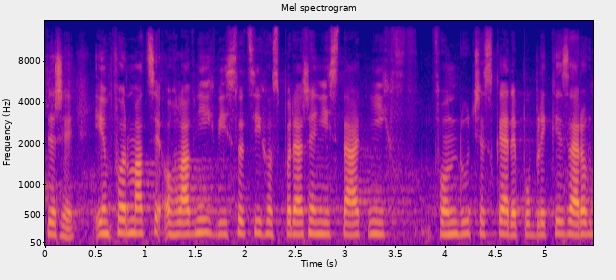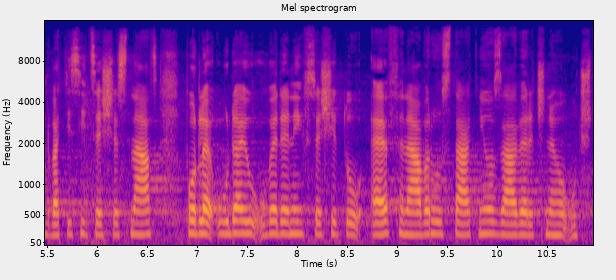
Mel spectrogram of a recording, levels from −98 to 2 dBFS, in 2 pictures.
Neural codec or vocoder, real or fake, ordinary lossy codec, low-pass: none; real; MP3, 96 kbps; 14.4 kHz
